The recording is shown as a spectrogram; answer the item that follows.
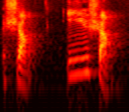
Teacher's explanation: the neutral tone, shang, like really light and short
